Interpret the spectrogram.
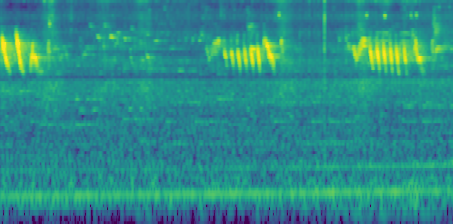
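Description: A songbird sings a short, fast trilled phrase three times, a few seconds apart, over the steady low hum of a car.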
